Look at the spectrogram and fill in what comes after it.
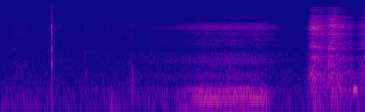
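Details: Sleeping dog snoring: a single brief low snore between faint clicks, followed by a louder noisy burst.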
